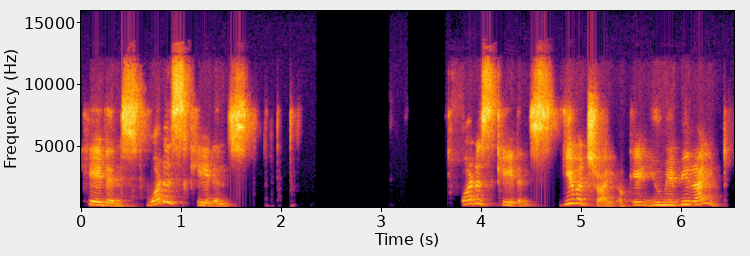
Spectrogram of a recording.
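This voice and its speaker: Speaking with an Indian English accent, a woman runs a live online agile training class, her voice slightly high, sing-song, unhurried and a little mellow, though the audio is poor. She quizzes the class, reads their chat replies out loud and keeps tacking on "right?" and "okay?".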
